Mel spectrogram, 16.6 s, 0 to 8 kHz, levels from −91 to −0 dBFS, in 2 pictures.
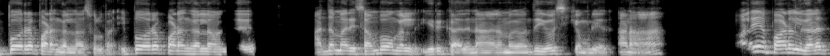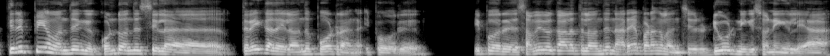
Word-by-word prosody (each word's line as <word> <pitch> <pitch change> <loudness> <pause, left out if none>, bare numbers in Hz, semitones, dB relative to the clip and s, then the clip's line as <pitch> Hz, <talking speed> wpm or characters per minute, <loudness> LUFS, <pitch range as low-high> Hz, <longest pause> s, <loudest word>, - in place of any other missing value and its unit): இப்போ 145 +6 0
வர்ற 185 0 +4
படங்கள் 110 -5 +3
நான் 95 0 -3
சொல்றேன். 90 - -5
இப்ப 140 - -8
வர்ற 185 +1 +4
படங்கள்ல 140 -2 +2
வந்து 130 - -7 0.8
அந்தமாரி 155 +2 +1
சம்பவங்கள் 160 -1 +1 0.2
இருக்காது. 140 -8 0
நான் 100 -1 -2
நம்ம 105 +1 +2
வந்து 115 - -2
யோசிக்க 150 -1 -1
முடியாது. 95 -2 -3
ஆனா. - - 0 1.1
பழைய 270 -5 +2
பாடல்கள 195 -5 +3 0.2
திருப்பியும் 245 0 +2
வந்து, 165 +2 +2
இங்க 145 -5 +1
கொண்டு 160 +6 +2
வந்து, 160 0 +1
சில 140 -1 +2 0.8
திரைக்கதையில 150 -6 +2
வந்து 135 +3 0
போடுறாங்க. 125 -8 0
இப்போ 110 - -6
ஒரு, 95 -1 -2 0.7
இப்போ 160 - -3
ஒரு 135 - +1 0.2
சமீப 170 +2 0
காலத்துல 150 -2 0
வந்து, 160 +5 -1
நெறைய - - 0
படங்கள் 150 -1 0
வந்துச்சு. 105 -3 -1
ஒரு 95 - -4
டூட் 160 -1 +2
நீங்க 120 -1 0
சொன்னீங்க 115 -4 0
இல்லயா! 90 - 0
145 Hz, 160 wpm, -20 LUFS, 115-165 Hz, 1.1 s, வர்ற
